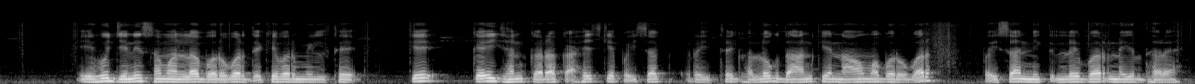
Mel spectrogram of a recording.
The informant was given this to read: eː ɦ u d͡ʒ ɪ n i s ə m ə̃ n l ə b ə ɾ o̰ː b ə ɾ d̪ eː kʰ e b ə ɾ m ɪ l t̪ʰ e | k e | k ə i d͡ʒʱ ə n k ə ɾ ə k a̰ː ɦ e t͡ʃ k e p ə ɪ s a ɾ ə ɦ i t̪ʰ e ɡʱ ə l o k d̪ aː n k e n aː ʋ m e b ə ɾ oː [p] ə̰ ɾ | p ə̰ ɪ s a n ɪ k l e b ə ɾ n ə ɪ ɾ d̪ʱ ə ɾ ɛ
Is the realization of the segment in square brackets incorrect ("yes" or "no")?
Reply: yes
